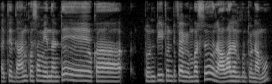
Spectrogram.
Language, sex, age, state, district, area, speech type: Telugu, male, 45-60, Telangana, Ranga Reddy, rural, spontaneous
